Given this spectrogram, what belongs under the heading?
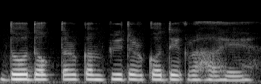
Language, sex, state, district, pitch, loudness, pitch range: Hindi, female, Arunachal Pradesh, Longding, 225 Hz, -15 LUFS, 215-230 Hz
